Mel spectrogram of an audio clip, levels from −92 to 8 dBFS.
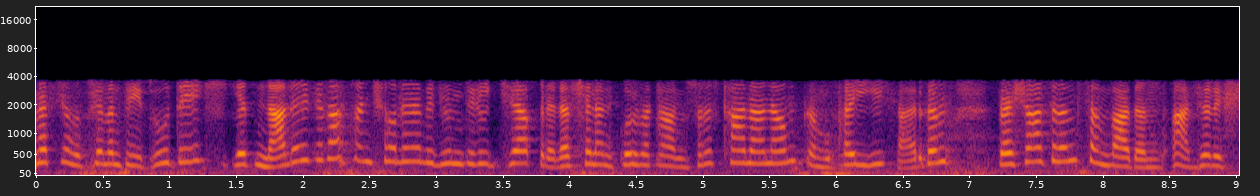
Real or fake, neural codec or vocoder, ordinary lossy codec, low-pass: fake; codec, 16 kHz, 0.5 kbps, FunCodec, trained on Chinese and English, 25 frames a second; none; 3.6 kHz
